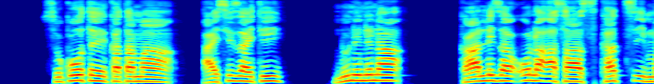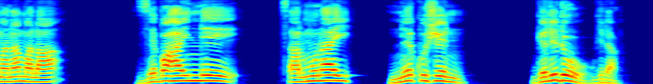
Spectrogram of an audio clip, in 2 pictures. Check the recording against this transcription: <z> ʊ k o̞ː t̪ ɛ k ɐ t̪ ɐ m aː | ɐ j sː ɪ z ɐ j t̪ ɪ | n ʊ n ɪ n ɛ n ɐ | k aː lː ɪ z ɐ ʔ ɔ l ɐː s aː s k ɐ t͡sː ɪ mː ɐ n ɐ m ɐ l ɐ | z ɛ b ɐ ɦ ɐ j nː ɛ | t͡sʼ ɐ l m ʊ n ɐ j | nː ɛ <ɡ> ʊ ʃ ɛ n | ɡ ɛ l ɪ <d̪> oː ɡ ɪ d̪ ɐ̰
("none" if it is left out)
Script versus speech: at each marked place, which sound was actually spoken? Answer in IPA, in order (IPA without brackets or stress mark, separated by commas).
s, k, d̪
